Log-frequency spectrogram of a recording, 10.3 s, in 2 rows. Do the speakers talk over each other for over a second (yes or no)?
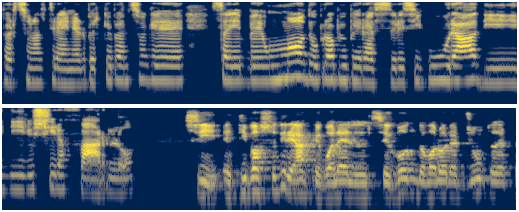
no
